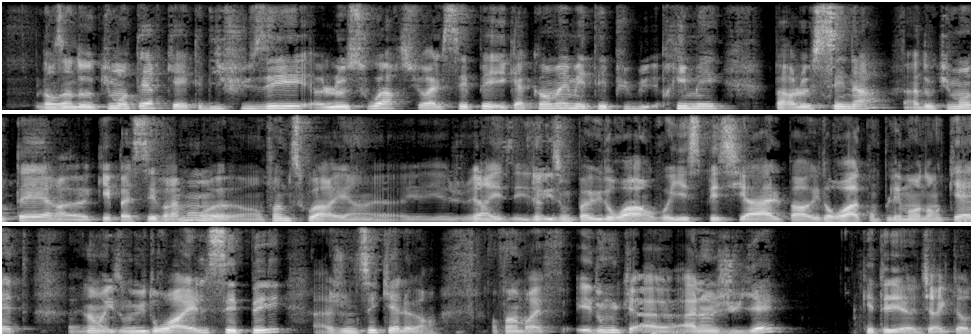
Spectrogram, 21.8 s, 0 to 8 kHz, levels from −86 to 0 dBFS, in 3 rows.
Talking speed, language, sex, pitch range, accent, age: 195 wpm, French, male, 120-150 Hz, French, 20-39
